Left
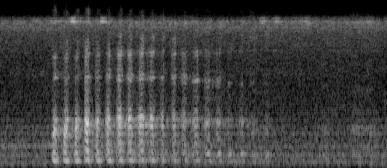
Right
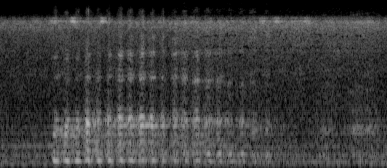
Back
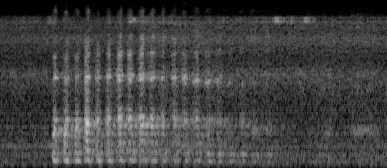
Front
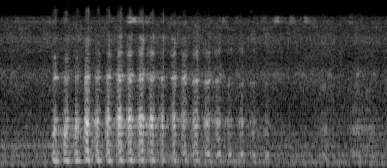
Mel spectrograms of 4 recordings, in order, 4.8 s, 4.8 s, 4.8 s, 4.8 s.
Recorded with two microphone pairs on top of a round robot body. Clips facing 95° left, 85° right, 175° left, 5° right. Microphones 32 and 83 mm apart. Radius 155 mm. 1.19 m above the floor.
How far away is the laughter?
About 0.9 m.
